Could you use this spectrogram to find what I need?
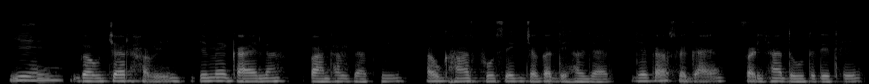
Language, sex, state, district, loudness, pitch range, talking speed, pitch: Chhattisgarhi, male, Chhattisgarh, Sarguja, -40 LUFS, 130-150 Hz, 150 wpm, 140 Hz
